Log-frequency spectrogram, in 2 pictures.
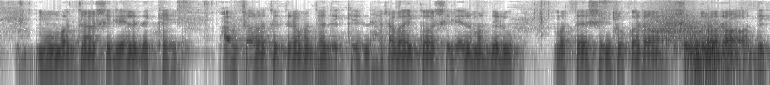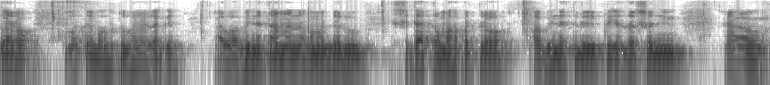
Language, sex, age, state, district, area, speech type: Odia, male, 45-60, Odisha, Kendujhar, urban, spontaneous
